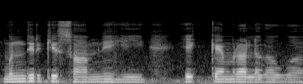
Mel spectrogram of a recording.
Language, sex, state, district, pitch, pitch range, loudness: Hindi, male, Haryana, Rohtak, 115 Hz, 110-125 Hz, -18 LUFS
